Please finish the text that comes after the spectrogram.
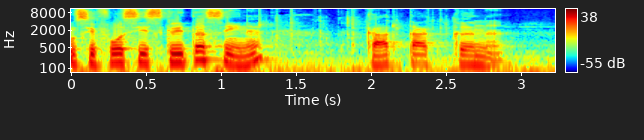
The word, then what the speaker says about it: katakana: é dizer essa palavra é atacar na dizer katakana como se fosse escrito assim né katakana e não é kaká na ainda irá na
